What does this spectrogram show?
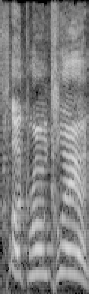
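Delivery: high, loud, slow yelp of a fleeing Klansman; panicked Klansman. Acted. Klansman fleeing the [name] crowd, high panicked yelp. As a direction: shriek it out while running away.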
